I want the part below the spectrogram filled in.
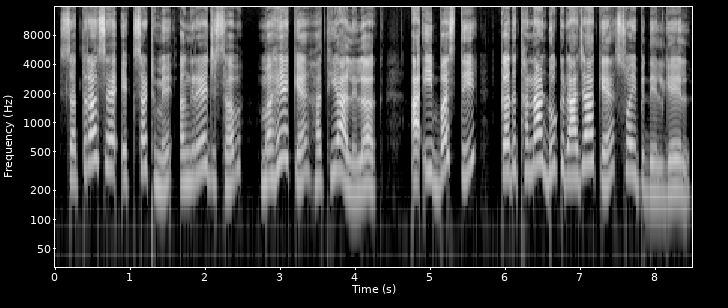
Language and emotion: Maithili, neutral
